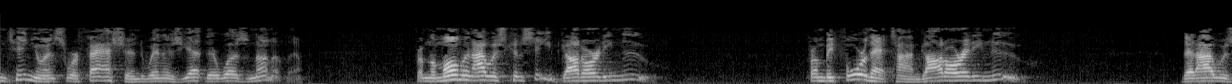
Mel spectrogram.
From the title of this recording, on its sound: Ketha Heights Baptist Church ~ Live Broadcast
